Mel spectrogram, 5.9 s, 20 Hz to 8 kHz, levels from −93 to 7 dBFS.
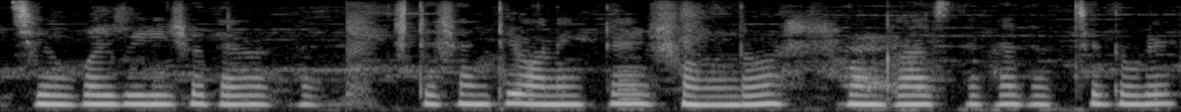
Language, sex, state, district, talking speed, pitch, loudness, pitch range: Bengali, female, West Bengal, Paschim Medinipur, 140 wpm, 240 Hz, -31 LUFS, 235-245 Hz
